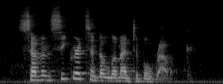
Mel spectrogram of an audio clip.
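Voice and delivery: ordinary delivery, nothing marked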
